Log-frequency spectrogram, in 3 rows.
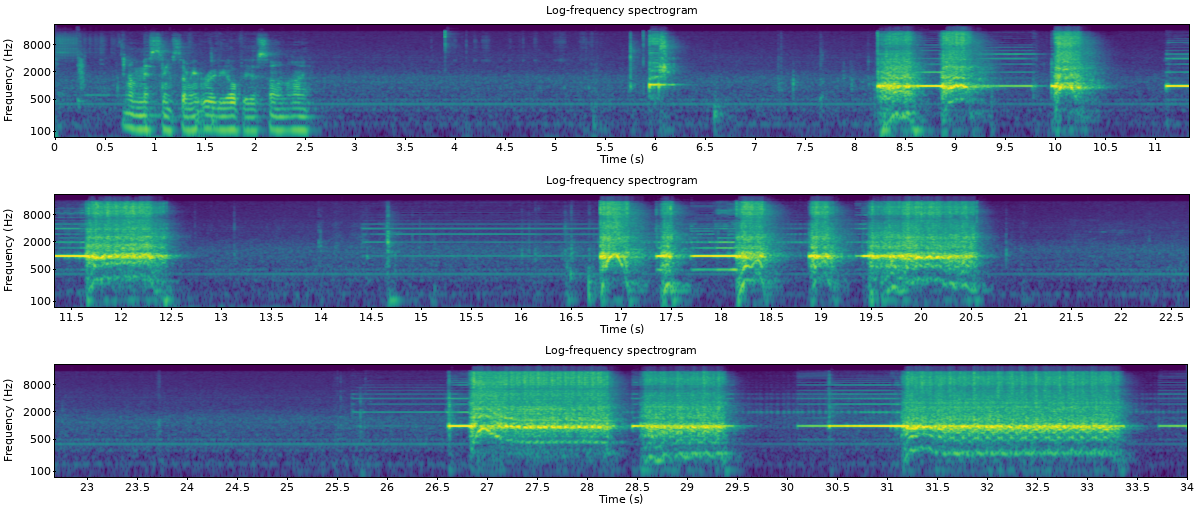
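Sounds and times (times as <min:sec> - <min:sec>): rc car drivetrain whine: 0:16.8 - 0:20.7, 0:26.8 - 0:29.6, 0:31.1 - 0:33.5.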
